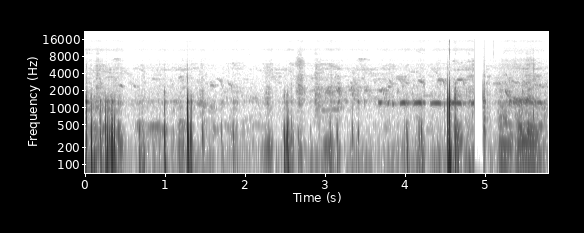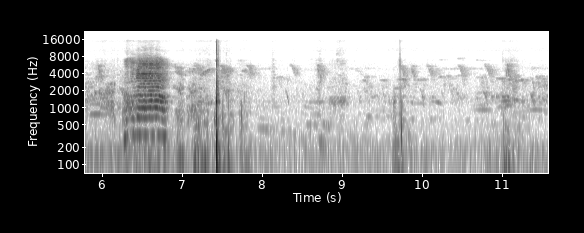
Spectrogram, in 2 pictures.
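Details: Goat in Gampong Matang Seutui village, Langsa Timur, Langsa, Aceh, giving one wavering, quavering bleat near the middle, amid clicks, thumps and voices nearby.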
